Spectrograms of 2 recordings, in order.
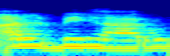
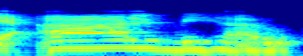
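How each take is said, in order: First: The first vowel is short. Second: The first vowel is long. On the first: The speaker calls it wrong. "अल बिहारू नहीं पढ़ते" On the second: The speaker calls it right. "बल्कि आल बिहारू पढ़ते हैं"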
